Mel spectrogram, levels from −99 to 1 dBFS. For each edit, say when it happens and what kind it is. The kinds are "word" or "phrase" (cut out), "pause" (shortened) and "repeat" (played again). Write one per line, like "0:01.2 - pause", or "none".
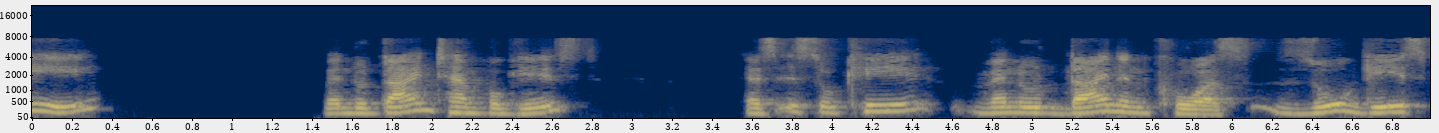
none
